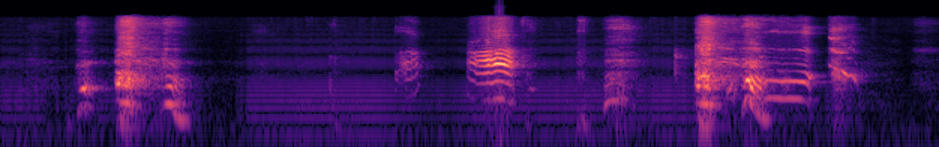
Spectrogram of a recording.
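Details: Adult sneezing and coughing in a small room, answered by a baby's laughing squeals; ordinary sneezes and cough-like bursts.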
